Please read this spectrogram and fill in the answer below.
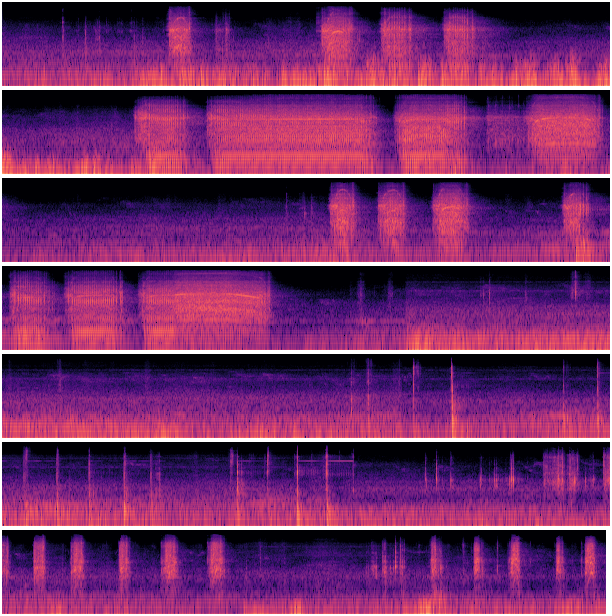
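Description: Power drill running in repeated bursts against a pebbledash masonry wall, its motor whine rising and falling in pitch as it speeds up and slows. A run of sharp clicks follows near the end.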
